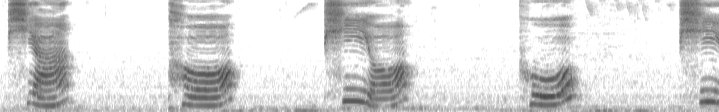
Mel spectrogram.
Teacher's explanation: Agora o p aspirado. P tem que soprar bastante.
